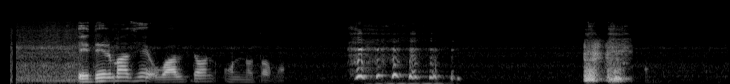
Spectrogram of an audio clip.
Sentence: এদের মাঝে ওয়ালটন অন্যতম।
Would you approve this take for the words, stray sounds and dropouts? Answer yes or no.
no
